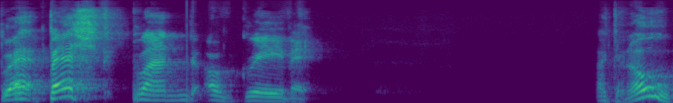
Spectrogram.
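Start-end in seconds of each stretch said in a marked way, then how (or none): 0.0-2.3 slow, unhurried Yorkshire accent. Speaker answers a listener question from Steve: Yorkshire accent. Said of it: "I'm saying it in a fucking Yorkshire accent now".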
